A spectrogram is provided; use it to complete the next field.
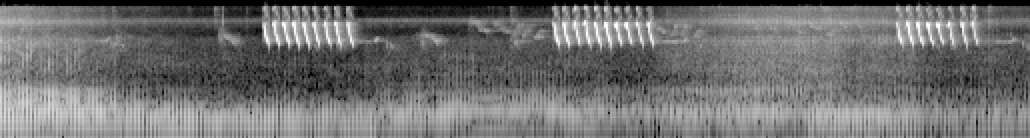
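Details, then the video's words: Cinereous tit, a young bird singing steadily to draw other tits into song: three evenly spaced bursts of rapid high trilled notes over a low rumbling background. "inilah SUARA yang PALING DI SUKAI BURUNG GELATIK"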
